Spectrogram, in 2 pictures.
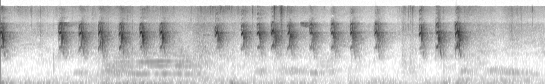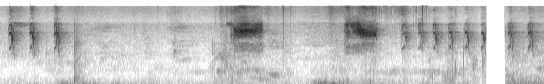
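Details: Bar-winged prinia screaming call, used to lure wild prinias: rapid strings of rasping high notes in uneven bursts, with a brief scratchy rustle and a sharp click near the end.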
